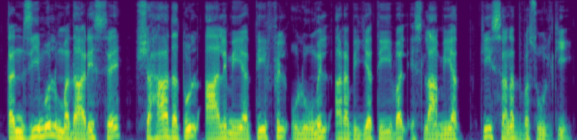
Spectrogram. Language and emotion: Urdu, neutral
